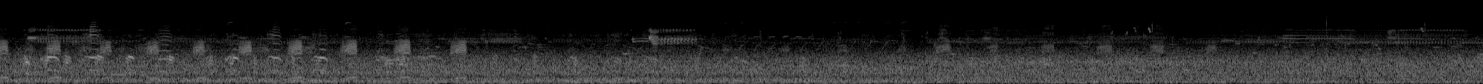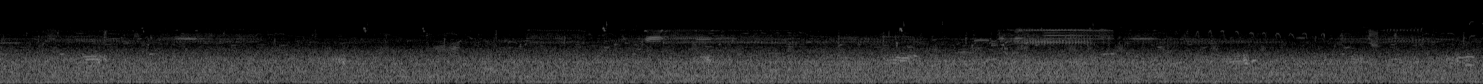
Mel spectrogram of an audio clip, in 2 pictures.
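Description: Birds calling over a steady rushing background: a quick run of repeated short calls in the first few seconds, then scattered, longer high calls now and then.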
